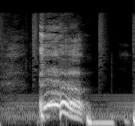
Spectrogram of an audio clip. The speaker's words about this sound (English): Non COVID cough.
